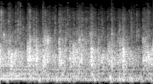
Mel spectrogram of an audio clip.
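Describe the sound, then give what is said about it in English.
An audience applauding to welcome a guest minister from Arkansas, many hands clapping together in a dense, steady wash of sharp claps that holds at an even, fairly loud level without pause, with no one speaking over it. “I want you to put your hands together and welcome our friend from Arkansas”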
